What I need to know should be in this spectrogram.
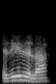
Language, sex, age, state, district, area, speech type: Odia, male, 18-30, Odisha, Balangir, urban, conversation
